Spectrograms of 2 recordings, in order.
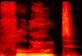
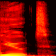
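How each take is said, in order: First: The vowel sounds like a plain oo. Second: The vowel sounds like yoo, the letter name. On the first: The speaker calls it right. "sometimes it says ooh" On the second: The speaker calls it wrong. "instead of"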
